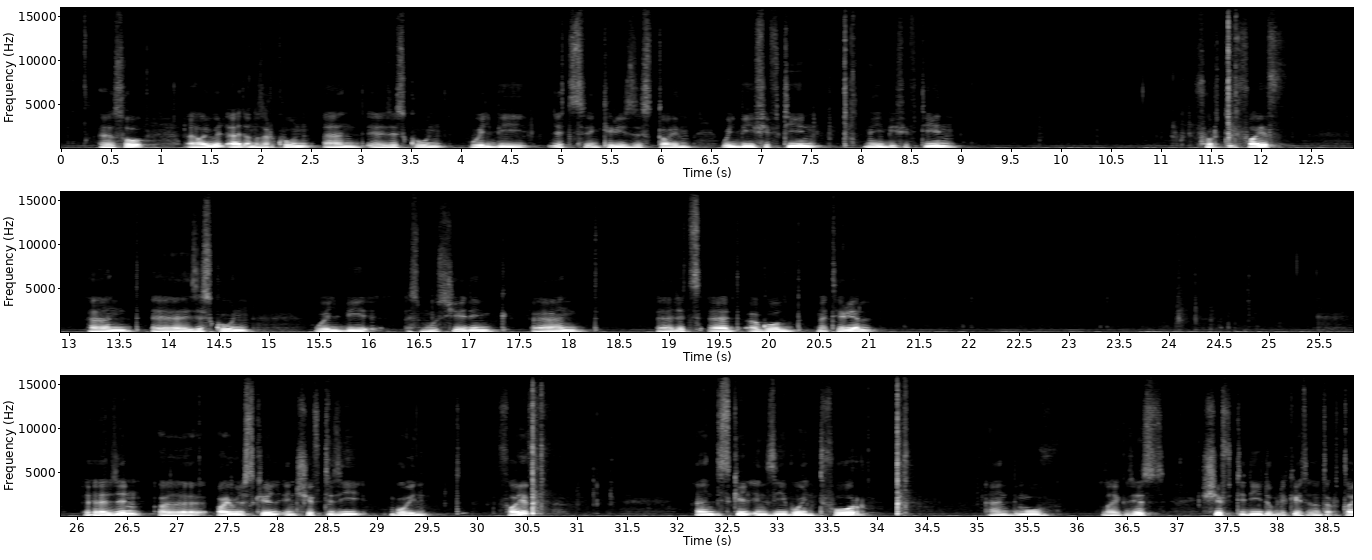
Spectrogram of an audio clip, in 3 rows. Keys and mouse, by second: 1.2 shift+a, 4.7 F6, 14.5 t, 15.9-17.7 drag, 16.5 t, 17.6-18.7 middle drag, 19.4-23.7 drag, 24.1 KP_7, 27.6 s, 31.1 KP_1, 32.4 s, 34.9 g, 37.5 shift+d.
